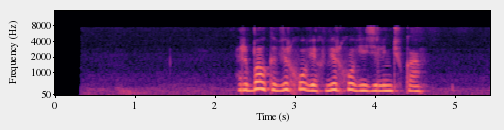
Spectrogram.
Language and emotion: Russian, neutral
